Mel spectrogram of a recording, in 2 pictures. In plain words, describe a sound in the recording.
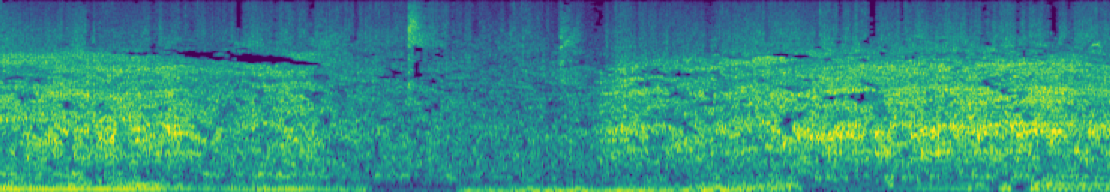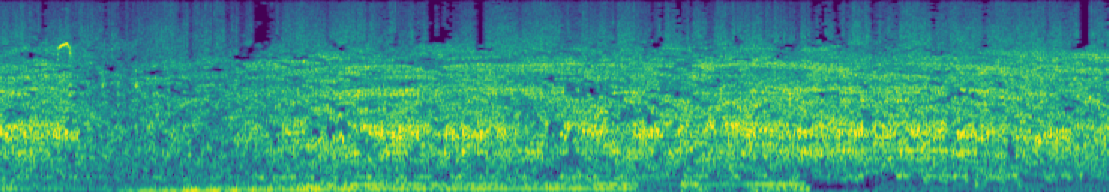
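A tractor engine hums steadily, rising and dipping as it drives.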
